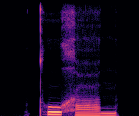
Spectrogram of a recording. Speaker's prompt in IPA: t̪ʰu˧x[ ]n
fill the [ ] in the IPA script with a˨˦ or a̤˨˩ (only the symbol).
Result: a̤˨˩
